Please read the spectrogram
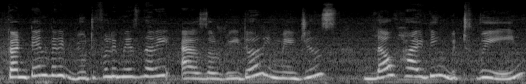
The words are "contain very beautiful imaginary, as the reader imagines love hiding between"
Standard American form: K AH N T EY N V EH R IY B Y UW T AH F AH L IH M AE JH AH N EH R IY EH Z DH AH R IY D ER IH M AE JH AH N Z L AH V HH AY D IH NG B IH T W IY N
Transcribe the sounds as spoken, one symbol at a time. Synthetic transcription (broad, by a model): K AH N T EY N V EH R IY B Y UW T AH F AH L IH M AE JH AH N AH R IY EH Z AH R IY D ER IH M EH JH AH N S L AH V HH AY D IH NG B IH T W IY N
